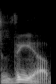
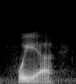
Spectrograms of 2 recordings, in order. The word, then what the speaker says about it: Via: Looks like it's via, but it's pronounced via in classical Latin.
